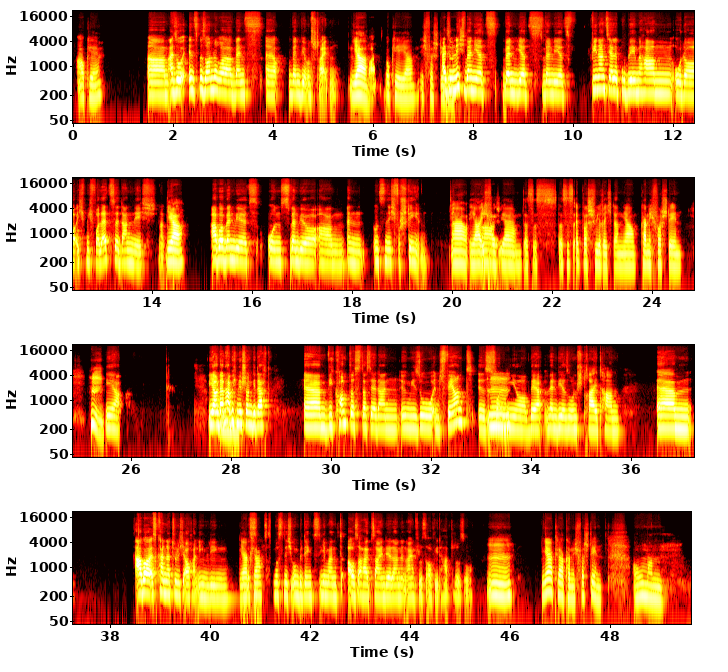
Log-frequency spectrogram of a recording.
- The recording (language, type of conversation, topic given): German, unstructured, Wie kann man Vertrauen in einer Beziehung aufbauen?
- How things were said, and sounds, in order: stressed: "Ja"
